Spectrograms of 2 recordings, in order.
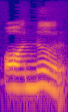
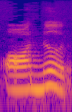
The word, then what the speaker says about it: honor: have put this and because in honor it is not honor okay it is honor which sound is coming your honor it is your vowel sound we have put here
